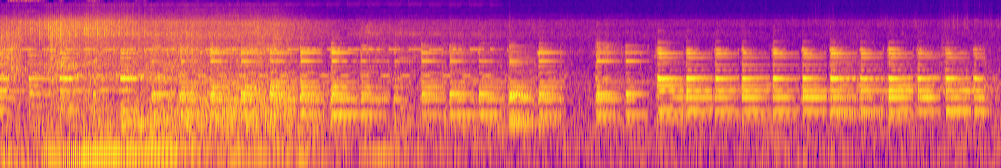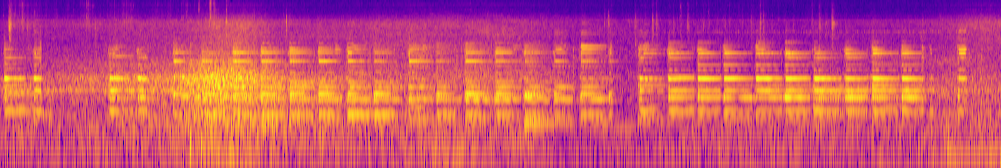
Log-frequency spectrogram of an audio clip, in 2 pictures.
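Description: Solo classical guitar playing a sonata, a steady stream of plucked single notes with brief pauses about a third and four-fifths of the way through. A low rumble lies under the first few seconds, and a swell of rushing noise rises and fades around the middle.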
